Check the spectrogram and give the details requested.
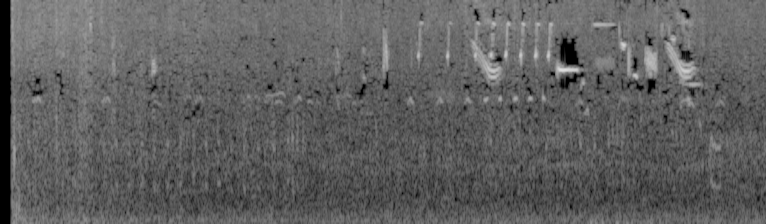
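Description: Blue-winged teal giving thin, high whistled peeps in short scattered bursts over steady low wind rumble.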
